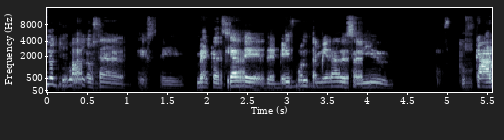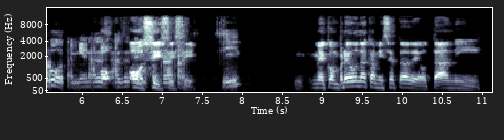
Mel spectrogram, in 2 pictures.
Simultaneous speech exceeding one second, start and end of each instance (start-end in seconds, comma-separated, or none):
6.2-7.4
